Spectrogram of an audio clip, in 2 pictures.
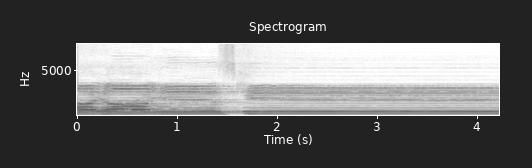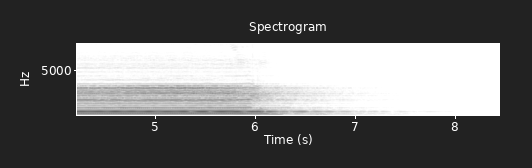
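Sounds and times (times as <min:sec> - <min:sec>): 
SATB four-part choir singing: 0:00.0 - 0:06.7.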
